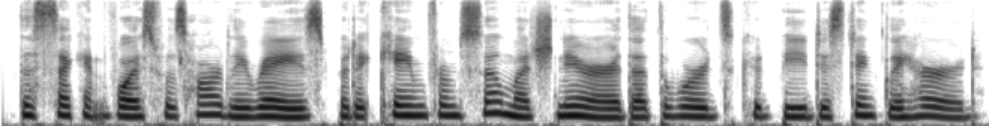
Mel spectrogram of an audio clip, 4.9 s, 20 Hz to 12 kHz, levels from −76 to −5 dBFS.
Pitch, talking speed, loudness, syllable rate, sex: 210 Hz, 240 wpm, -17 LUFS, 5.7 syllables/s, female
